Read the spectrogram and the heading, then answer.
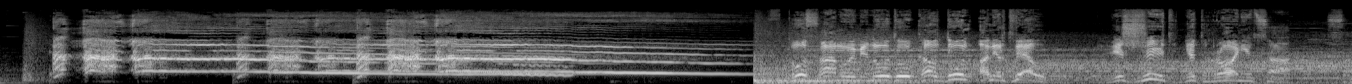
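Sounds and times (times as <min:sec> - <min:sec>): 
rooster crowing: 0:00.5 - 0:07.6
speech: 0:08.0 - 0:13.5.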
